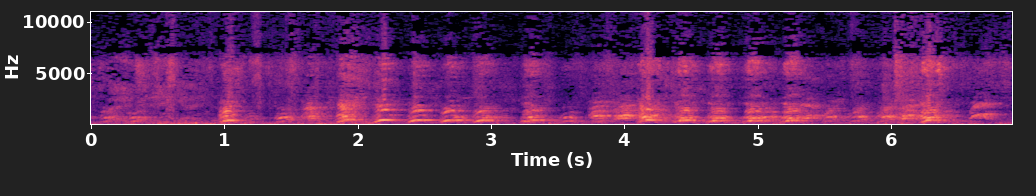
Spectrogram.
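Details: Several German Shepherds bark together in a busy chorus: sharp, overlapping barks follow one another rapidly, about three or four each second, with no pause in the clamour.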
